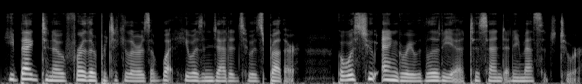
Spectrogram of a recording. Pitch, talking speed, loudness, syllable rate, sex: 175 Hz, 270 wpm, -21 LUFS, 7.5 syllables/s, female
